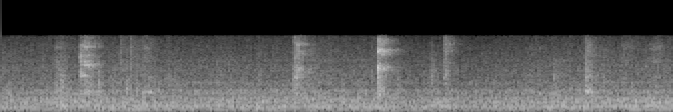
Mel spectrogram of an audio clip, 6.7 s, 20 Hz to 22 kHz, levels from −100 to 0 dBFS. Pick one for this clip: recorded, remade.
recorded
